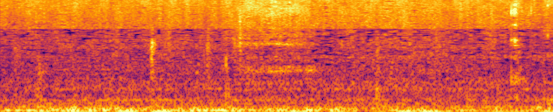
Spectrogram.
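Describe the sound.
A car drives slowly into a narrow street: a continuous low engine and road rumble at steady loudness, with no voices.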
